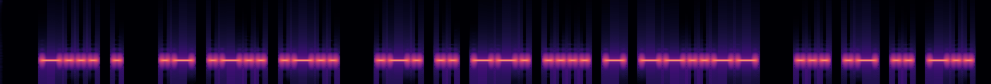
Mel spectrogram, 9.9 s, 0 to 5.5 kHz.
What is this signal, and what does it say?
Morse code, heard as a keyed tone, about 20 wpm, 600 Hz. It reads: BE ALL RIGHT, SAID
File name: cw-books / winnie-the-pooh / winnie-20wpm-page-0024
